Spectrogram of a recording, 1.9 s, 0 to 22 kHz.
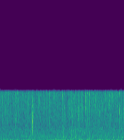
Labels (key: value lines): label: biophony, rattle response
recorder: SoundTrap 500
